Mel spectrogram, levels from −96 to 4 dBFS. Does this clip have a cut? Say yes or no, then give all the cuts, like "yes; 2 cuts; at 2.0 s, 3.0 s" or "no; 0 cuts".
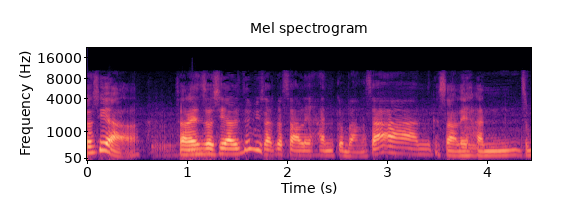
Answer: no; 0 cuts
